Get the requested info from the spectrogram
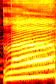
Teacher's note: Sebab ada alif sebelumnya baris fathah. Dibacanya panjang dua harakat. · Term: mad thobi'i zohiri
